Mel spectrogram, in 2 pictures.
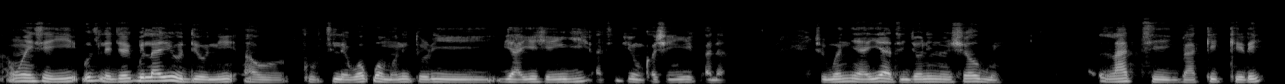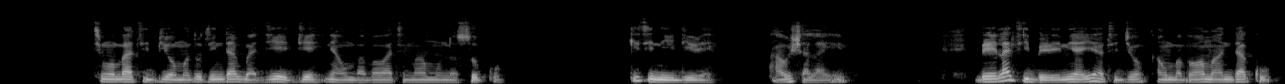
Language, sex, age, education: Yoruba, male, 15-29, tertiary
